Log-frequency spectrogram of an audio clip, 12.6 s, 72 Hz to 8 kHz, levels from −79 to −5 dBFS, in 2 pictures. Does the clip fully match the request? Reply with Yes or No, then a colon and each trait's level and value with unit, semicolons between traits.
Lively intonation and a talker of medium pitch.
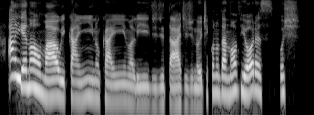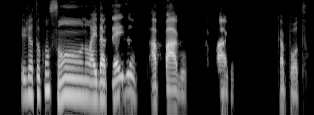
Yes: wide, 7.0 semitones; medium, 150 Hz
